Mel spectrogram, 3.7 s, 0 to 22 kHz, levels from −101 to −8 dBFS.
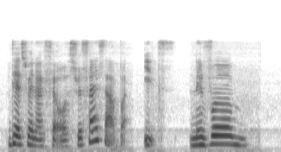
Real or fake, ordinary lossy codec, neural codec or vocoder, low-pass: real; none; none; 7.2 kHz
